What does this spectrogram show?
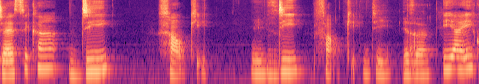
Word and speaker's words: Jéssica: Jessica Falchi. We’re saying it wrong now. People don’t even know my name anymore. They don’t say it right. It’s Jéssica.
